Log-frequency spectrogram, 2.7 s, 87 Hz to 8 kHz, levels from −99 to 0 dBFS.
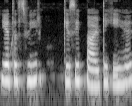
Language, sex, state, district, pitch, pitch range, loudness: Hindi, female, Uttar Pradesh, Lucknow, 255 Hz, 235-260 Hz, -17 LUFS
